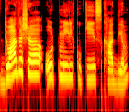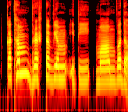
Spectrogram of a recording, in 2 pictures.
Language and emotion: Sanskrit, neutral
